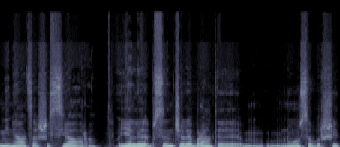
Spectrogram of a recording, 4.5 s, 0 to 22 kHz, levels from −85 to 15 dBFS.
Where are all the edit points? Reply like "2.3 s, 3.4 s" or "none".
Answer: 1.5 s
